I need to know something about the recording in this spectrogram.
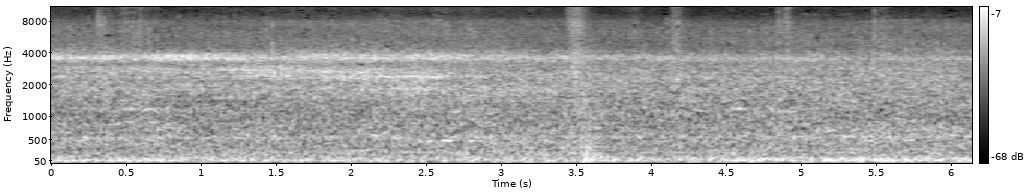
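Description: Footsteps tap on a pavement nearby.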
